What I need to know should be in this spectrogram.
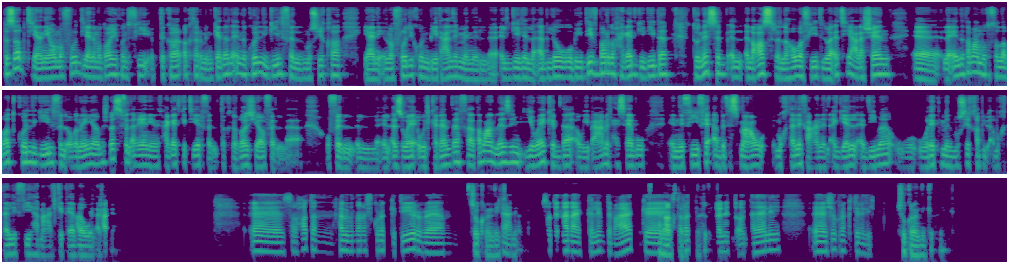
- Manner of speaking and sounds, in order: in English: "وريتم"; unintelligible speech; tapping
- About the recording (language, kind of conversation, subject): Arabic, podcast, سؤال عن دور الأصحاب في تغيير التفضيلات الموسيقية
